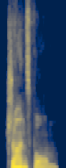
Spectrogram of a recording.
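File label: "transform", Indian English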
